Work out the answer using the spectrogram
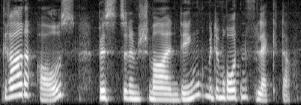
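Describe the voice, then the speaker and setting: A woman's voice: mid-range voice, big pitch swings, measured pace. A woman voicing a tall, clever schoolboy who is insistent and a little cheeky, in a storybook reading. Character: clever tall schoolboy Leon, confident know-it-all.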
